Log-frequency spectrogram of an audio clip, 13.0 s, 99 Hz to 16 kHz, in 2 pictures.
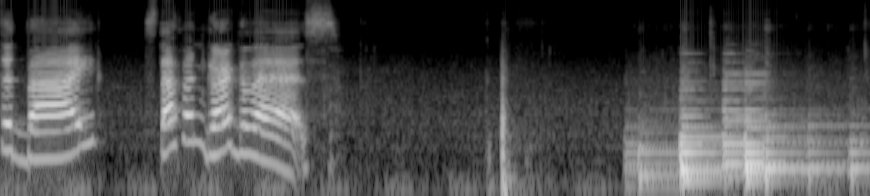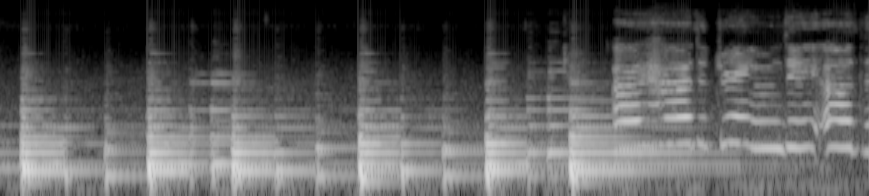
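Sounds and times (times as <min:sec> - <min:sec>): acoustic guitar chords: 0:04.7 - 0:13.0.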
